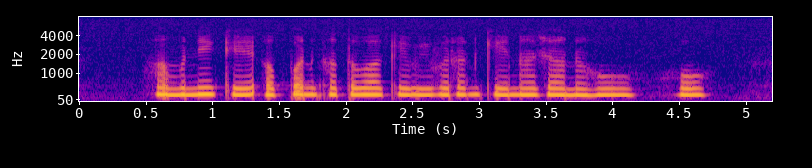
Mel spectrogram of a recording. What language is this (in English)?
Magahi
